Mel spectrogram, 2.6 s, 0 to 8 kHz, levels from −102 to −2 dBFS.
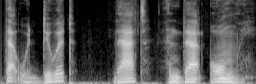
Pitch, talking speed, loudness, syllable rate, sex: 90 Hz, 190 wpm, -22 LUFS, 4.6 syllables/s, male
